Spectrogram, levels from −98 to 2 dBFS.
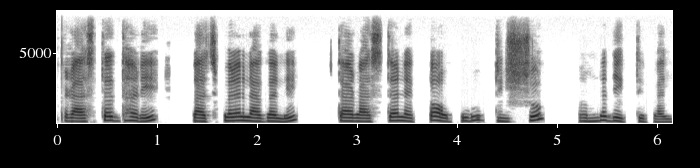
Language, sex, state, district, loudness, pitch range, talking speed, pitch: Bengali, female, West Bengal, North 24 Parganas, -18 LUFS, 220-265 Hz, 115 wpm, 235 Hz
